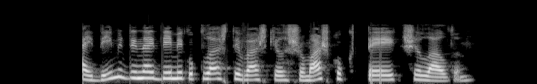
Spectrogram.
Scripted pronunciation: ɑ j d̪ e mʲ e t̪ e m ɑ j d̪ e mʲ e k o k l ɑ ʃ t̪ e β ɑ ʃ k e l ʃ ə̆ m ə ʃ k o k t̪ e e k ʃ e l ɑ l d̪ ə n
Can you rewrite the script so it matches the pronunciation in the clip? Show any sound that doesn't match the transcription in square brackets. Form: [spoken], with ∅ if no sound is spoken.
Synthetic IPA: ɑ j d̪ e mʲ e [d̪] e [n] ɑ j d̪ e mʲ e k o k l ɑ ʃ t̪ e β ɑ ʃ k e l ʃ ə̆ m [ɑ] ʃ k o k t̪ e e k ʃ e l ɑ l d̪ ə n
